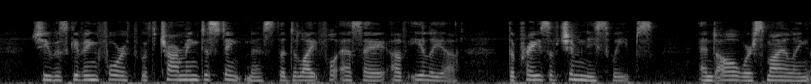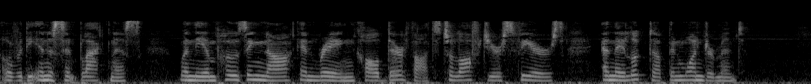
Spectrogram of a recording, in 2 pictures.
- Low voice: No, high, 190 Hz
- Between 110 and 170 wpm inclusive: Yes, average, 160 wpm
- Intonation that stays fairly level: Yes, narrow, 2.2 semitones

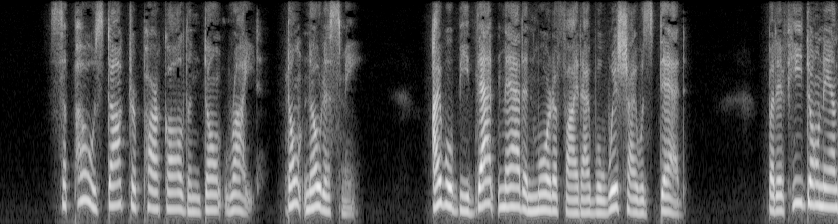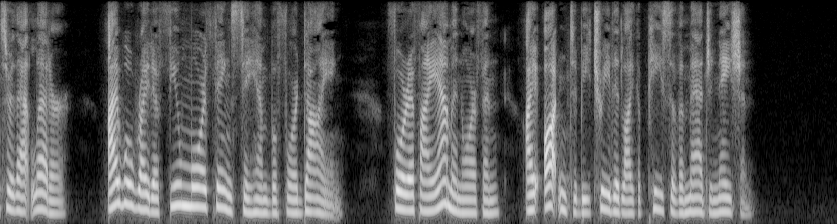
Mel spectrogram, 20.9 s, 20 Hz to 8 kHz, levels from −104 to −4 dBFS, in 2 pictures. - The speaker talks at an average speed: Yes, average, 160 wpm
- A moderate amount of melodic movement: No, wide, 5.8 semitones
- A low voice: No, high, 205 Hz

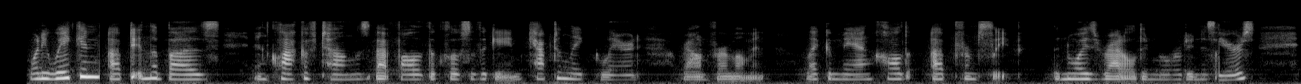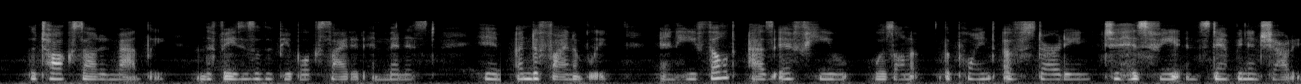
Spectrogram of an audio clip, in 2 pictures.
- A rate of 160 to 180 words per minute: Yes, average, 170 wpm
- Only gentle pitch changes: Yes, narrow, 1.7 semitones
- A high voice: Yes, high, 240 Hz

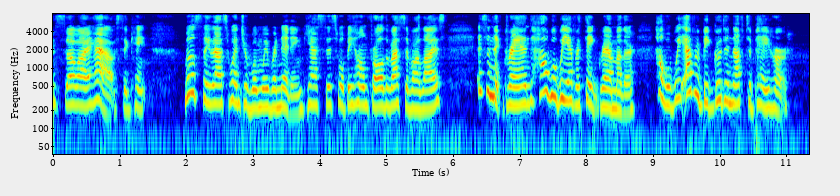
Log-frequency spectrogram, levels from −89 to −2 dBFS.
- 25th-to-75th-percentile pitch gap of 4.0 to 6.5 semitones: No, average, 3.6 semitones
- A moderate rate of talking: No, fast, 225 wpm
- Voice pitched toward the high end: Yes, high, 245 Hz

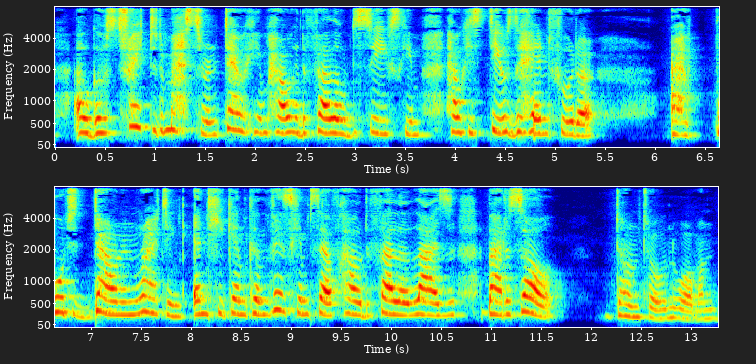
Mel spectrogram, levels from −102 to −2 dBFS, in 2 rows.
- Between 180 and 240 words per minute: Yes, average, 190 wpm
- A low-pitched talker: No, very high, 295 Hz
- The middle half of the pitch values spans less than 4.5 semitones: Yes, average, 2.7 semitones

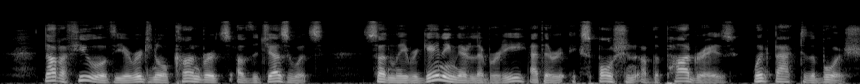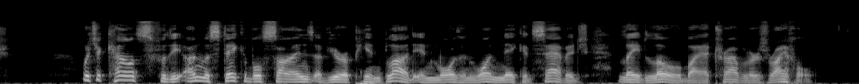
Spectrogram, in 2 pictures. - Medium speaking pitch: No, low, 110 Hz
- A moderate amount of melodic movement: No, wide, 6.3 semitones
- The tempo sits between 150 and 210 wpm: Yes, average, 170 wpm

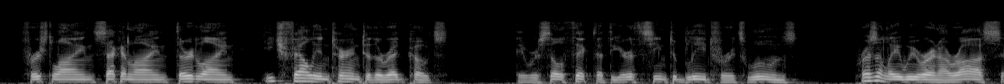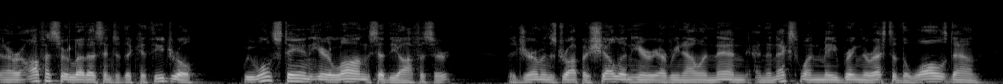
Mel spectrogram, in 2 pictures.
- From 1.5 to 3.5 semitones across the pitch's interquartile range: Yes, narrow, 2.6 semitones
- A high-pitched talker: No, low, 115 Hz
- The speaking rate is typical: No, fast, 210 wpm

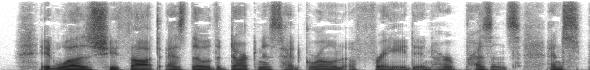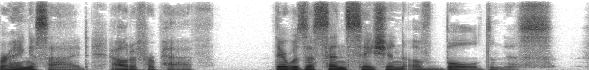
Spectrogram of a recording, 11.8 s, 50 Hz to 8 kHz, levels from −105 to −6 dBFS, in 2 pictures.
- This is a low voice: Yes, low, 100 Hz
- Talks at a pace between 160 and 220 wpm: No, slow, 135 wpm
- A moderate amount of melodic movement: No, narrow, 2.0 semitones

